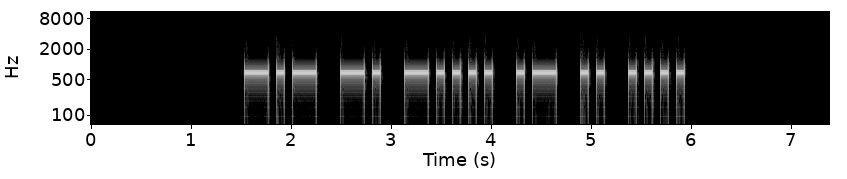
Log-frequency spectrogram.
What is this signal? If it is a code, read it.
Morse code, heard as a keyed tone, about 15 wpm, 700 Hz. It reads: KN6AIH
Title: USA Call Signs - 6 Characters - Repeated 2x - 15wpm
